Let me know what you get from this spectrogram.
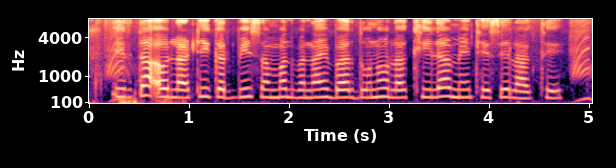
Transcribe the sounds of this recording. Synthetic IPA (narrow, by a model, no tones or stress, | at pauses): ɪɾt̪aʔɔːɾlaːʈʰikəɾbisə̃mbə̃nd̪ʱbənaːebɐɾd̪oːnõlakʰːiːlamẽt̪ʰeːselaːɡt̪ʰeː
